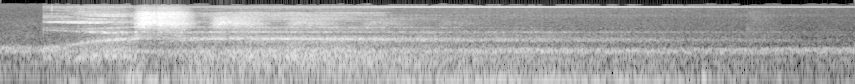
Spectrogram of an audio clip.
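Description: A horror sound effect: a high wail that rises in pitch over the first second, then holds steady for about three seconds over a low rumble.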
